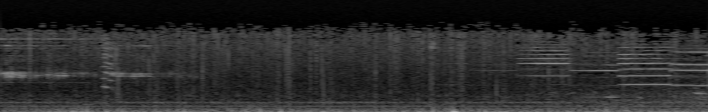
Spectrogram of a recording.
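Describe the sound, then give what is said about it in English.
An ambulance siren wails in stepped, shifting tones over a steady rumbling background, growing more prominent toward the end as the ambulance arrives. No one speaks. “Give the ambulance some room, please. Here's your ambulance, old chap.”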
